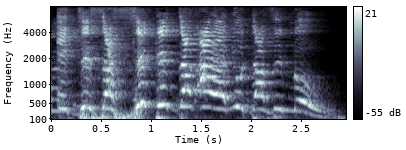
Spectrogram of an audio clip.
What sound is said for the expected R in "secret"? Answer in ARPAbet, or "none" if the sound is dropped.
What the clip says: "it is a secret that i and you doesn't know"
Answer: none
